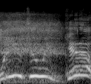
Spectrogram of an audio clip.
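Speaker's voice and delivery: high, loud, angry, panicked yell.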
